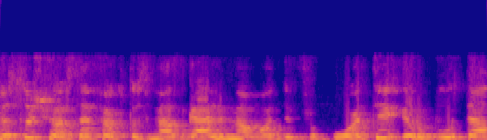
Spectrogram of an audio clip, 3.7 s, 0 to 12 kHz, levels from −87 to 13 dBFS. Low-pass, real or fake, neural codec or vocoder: 7.2 kHz; real; none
